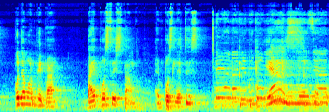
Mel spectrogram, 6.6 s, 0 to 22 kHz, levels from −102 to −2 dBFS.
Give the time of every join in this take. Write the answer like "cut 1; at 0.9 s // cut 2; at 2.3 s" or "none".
cut 1; at 4.2 s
